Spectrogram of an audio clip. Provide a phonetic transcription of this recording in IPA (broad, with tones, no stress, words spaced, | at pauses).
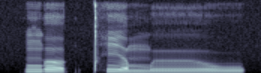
ŋɤː˥˨k̚ pʰi˥˨ə̯mɯː˩w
